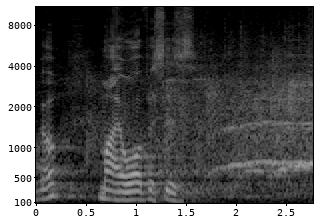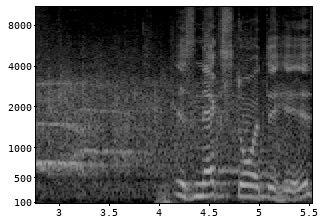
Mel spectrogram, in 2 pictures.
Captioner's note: audience cheering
